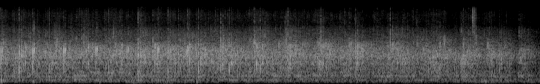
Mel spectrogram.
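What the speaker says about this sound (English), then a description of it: "Let's give him another round of applause." Sustained audience applause at a Vanderbilt summit session on Russia and Eurasian security, honoring General Walters: a dense, steady wash of many hands clapping, moderately loud and even throughout, easing slightly at the end.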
